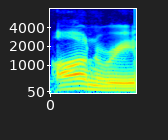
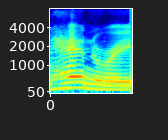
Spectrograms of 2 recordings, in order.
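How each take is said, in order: First: The name is said the French way. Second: The name is said the English way. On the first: The speaker calls it right. "it's Henri. It's a weird pronunciation from the Hurricane Center. It's actually French" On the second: The speaker calls it wrong. "not Henry"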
